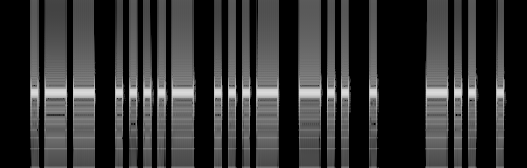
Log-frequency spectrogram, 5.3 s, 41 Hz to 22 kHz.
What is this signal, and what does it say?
Morse code, heard as a keyed tone, about 17 wpm, 700 Hz. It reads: W4VDE DE
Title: USA Callsign DE Callsign - 5 Characters - 17wpm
